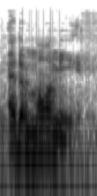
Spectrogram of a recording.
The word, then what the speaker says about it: edamame: to spell but hashtag e-d-a-m-a-m-e edamame and um yeah steven will know why people that watch his videos will know why mainly because it kind of rhymes with gourami so steven thanks again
